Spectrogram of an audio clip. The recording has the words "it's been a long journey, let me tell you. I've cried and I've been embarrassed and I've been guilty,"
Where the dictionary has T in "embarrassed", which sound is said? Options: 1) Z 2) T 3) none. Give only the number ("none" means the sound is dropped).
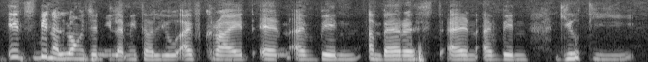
2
